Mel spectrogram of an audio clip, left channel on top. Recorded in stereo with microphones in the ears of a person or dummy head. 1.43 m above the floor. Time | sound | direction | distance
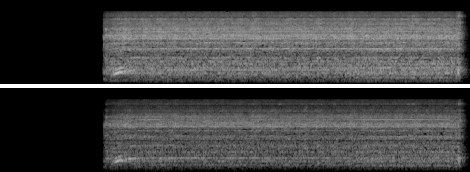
1.0 | a drill | 75° left (ahead or behind) | 1.3 m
